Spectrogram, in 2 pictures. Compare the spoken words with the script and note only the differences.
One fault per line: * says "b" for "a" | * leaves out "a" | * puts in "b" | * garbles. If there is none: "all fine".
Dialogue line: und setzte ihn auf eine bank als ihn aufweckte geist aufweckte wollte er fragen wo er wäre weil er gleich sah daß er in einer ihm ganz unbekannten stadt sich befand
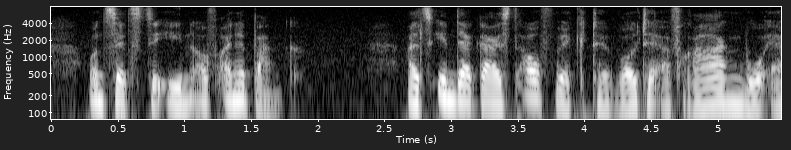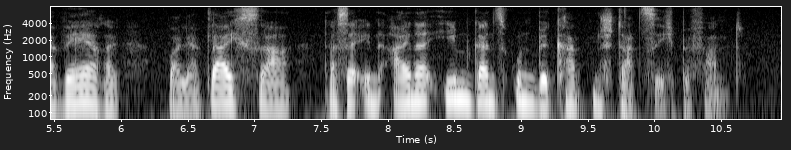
* says "der" for "aufweckte"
